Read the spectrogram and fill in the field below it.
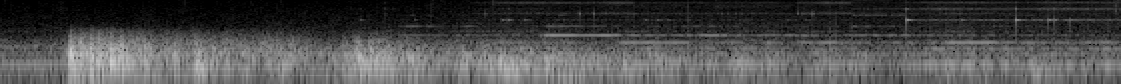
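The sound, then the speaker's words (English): A sudden loud clap of thunder rolls into a long, low rumble that slowly fades, leaving a steady hiss of rain falling throughout. “The VKK in one hand, leashed dogs in the other, Amandi opened the rectory door and stepped out into the storm.”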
